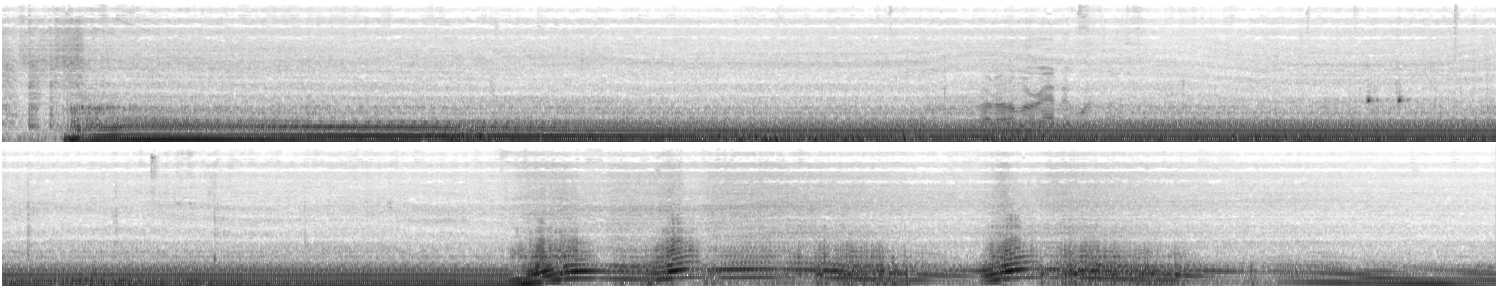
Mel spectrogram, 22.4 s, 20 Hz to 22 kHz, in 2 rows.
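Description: V6 Dodge Charger with deleted mufflers, Corsa Performance exhaust tips and a Diablo Sport tune, cold started by remote. A loud, steady, deep exhaust drone idles for about fifteen seconds, then several sharp revs rise and fall.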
